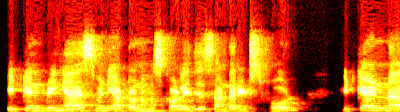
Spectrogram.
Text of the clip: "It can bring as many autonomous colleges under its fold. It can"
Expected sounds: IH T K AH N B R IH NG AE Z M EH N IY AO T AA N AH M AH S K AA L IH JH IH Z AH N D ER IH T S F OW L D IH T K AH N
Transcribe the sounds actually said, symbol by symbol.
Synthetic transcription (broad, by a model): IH T K AH N B R IH NG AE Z M EH N IY AO T AA N AH M AH S K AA L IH JH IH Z AH N D ER IH T S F OW L IH T K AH N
